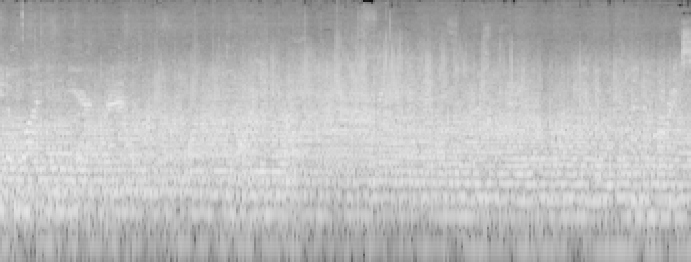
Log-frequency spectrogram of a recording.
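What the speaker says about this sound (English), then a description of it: "Now let's continue to watch the aircraft." Vintage World War II GEICO Skytypers warplanes at the Jones Beach airshow produce a loud, steady propeller-engine drone that holds throughout, with an announcer's voice running over it.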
